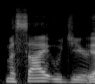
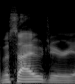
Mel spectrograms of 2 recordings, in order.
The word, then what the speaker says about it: Masai Ujiri: You shot Mujir. How do I always? I always mispronounce his name. – Masai Ujiri. – Yeah, that's it. Masai Ujiri.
